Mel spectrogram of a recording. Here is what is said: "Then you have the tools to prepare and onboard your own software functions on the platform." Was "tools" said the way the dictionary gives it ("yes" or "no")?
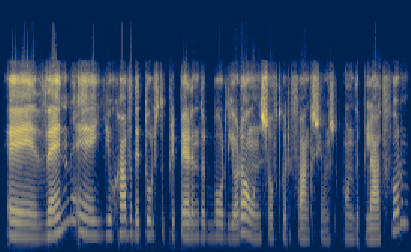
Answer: no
